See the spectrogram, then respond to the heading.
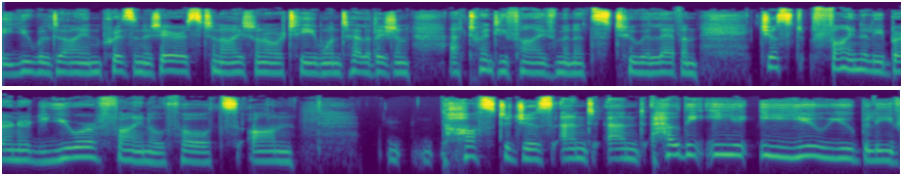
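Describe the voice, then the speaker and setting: A man's voice: a little high, normal speed, darkish tone, dry recording, studio quality. An Irish man presenting on radio, reading introductions and putting questions to a guest. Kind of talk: scripted introduction and interview questions.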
